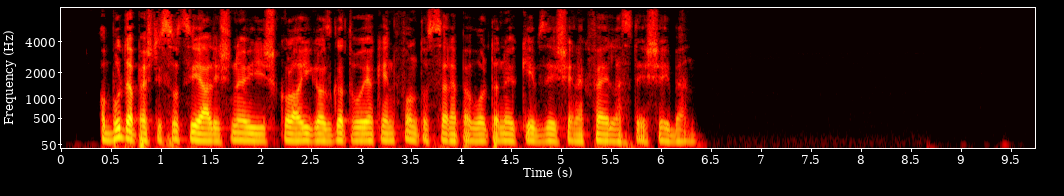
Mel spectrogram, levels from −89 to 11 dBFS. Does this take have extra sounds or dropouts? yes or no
no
